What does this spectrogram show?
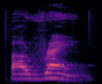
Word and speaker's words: Bahrain: Bahrain. Bahrain. Now, the long vowel sound is actually in the first syllable, ba, but the second syllable is the one that's stressed. Bahrain, Bahrain, Bahrain.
